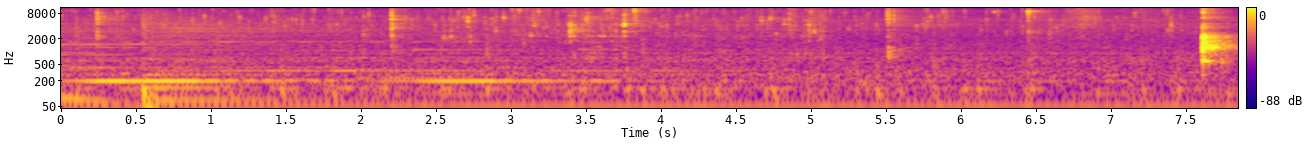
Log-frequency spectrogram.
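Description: Soaked tamarind being squeezed by hand into a steel pot of mutton curry, the pulp and liquid trickling and dripping in with small wet clicks. There is a sharp knock near the end.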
